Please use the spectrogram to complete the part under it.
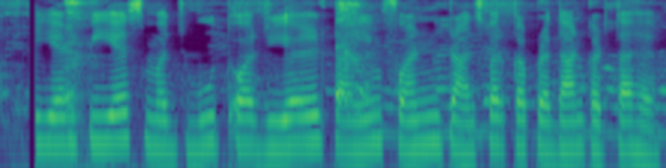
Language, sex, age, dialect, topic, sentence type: Hindi, male, 18-24, Marwari Dhudhari, banking, statement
